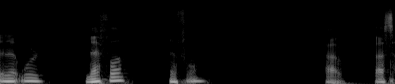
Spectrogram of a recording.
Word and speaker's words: Nephilim: they neilan how do you say that word Nephilim Nephilim that's how I say it it might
